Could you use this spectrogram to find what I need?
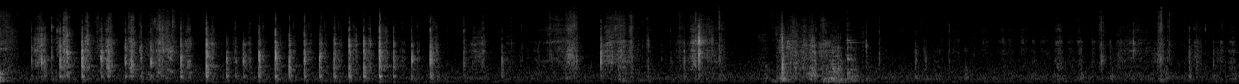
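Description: Hands rub and smooth paper down with soft rustling.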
